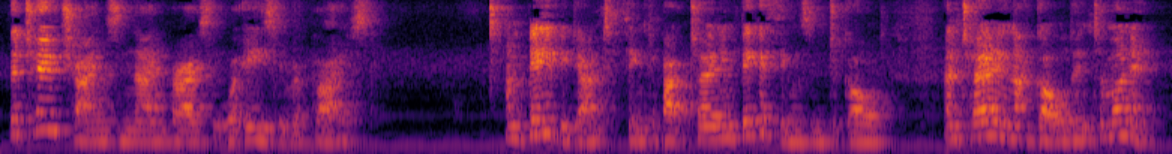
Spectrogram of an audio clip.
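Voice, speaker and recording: A woman reading a children's story aloud with expressive narration. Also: fairly low pitch, fairly quick. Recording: roomy, echoey, distant microphone.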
